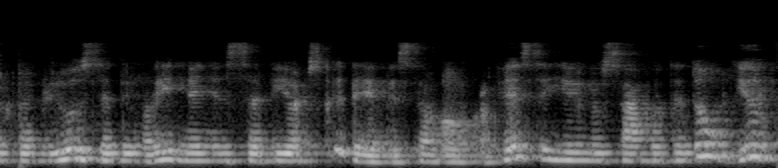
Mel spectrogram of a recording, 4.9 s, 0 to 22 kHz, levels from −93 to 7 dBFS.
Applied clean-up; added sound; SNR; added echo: neural mask model DeepFilterNet 3.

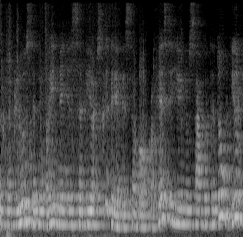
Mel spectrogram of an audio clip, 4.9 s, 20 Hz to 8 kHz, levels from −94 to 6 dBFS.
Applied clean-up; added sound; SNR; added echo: neural separator model SepFormer DNS4.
